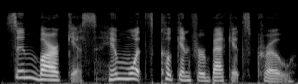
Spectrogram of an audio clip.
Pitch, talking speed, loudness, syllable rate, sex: 210 Hz, 160 wpm, -21 LUFS, 3.9 syllables/s, female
